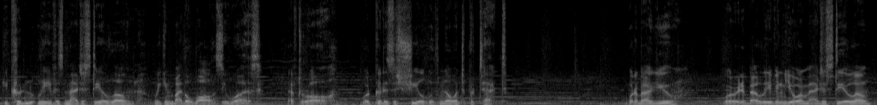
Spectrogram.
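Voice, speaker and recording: Very low-voiced older warrior mentor played by a man. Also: moderate pace, close to an everyday voice. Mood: grave, steady. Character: seasoned older male warrior mentor, gruff, steady. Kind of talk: dramatic video game voice acting. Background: loud music.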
